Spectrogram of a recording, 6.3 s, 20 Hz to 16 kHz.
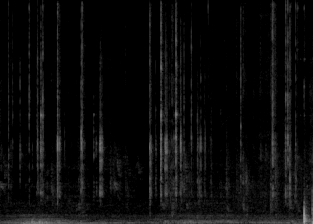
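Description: Fingers handling and prying apart a small die-cast Datsun 510 wagon model. There is a soft rubbing rumble in the first second or so, then scattered small clicks and ticks of the parts against each other, over a faint steady hum.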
